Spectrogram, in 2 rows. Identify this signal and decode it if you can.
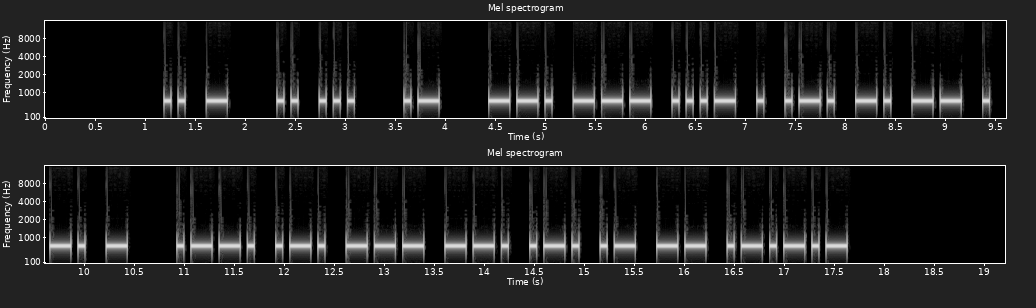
Morse code, heard as a keyed tone, about 17 wpm, 700 Hz. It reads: IT IS A GOVERNMENT PROGRAM.
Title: Sentences from Top 1000 Words - Review Part 5 - 17wpm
